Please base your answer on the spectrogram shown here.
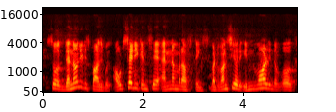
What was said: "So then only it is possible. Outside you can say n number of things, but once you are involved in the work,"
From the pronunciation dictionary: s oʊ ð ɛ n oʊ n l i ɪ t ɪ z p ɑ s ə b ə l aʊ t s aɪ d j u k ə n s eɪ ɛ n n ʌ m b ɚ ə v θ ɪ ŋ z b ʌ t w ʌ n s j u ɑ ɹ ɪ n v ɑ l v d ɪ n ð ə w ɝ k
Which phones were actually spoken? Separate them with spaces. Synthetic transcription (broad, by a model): s oʊ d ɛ n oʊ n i ɪ t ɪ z p ɑ s ə b ə l aʊ t s aɪ d j u k ə n s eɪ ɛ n n ʌ m b ɚ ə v t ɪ ŋ s b ʌ t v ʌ n s j u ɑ ɹ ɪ n v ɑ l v d ɪ n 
